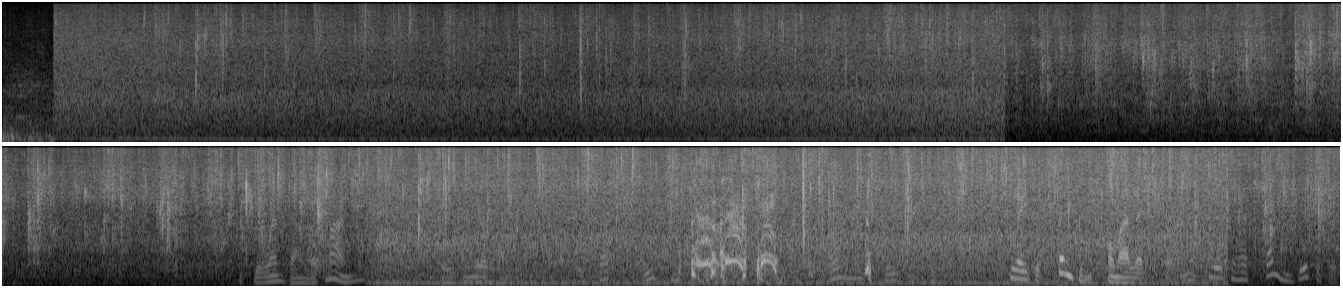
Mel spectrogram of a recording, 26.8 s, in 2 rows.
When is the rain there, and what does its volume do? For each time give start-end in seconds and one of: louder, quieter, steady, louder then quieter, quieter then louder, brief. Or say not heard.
0.0-26.7 louder.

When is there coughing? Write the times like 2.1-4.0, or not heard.
20.1-22.1.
